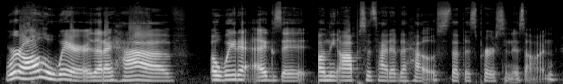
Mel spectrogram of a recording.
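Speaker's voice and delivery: ordinary delivery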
